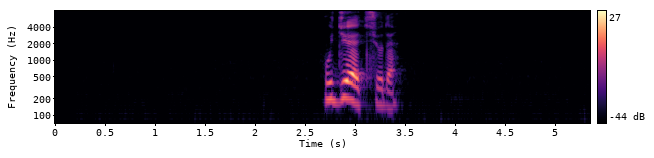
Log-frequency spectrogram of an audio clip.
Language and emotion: Russian, angry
